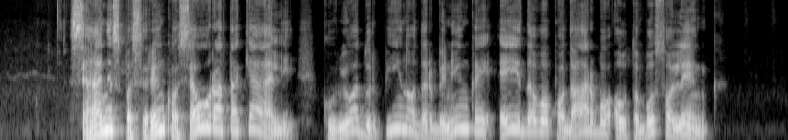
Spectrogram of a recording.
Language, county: Lithuanian, Kaunas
